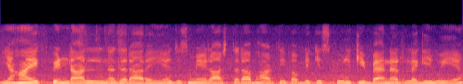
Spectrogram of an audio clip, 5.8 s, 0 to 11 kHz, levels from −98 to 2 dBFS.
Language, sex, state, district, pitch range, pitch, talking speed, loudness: Hindi, female, Bihar, Lakhisarai, 215-235 Hz, 225 Hz, 175 wpm, -15 LUFS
